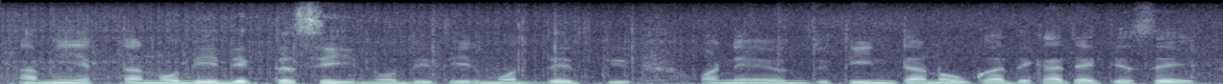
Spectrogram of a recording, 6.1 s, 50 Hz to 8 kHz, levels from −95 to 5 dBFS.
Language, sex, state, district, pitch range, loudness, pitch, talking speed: Bengali, male, West Bengal, Alipurduar, 105-115 Hz, -19 LUFS, 110 Hz, 110 wpm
